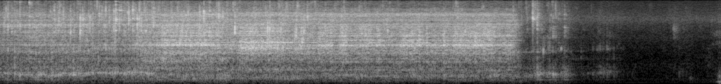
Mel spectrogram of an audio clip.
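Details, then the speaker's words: Household faucet after cartridge (kran-buksa) repair, previously humming and seeping: smooth, even hiss of running water with no hum or drone underneath, and no more seeping; running quietly and normally. "теперь не гудит. Видите, вода не сочится. До того вода здесь постоянно сочилась. И кран гудел. Теперь ничего не сочится. И ничего не гудит."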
